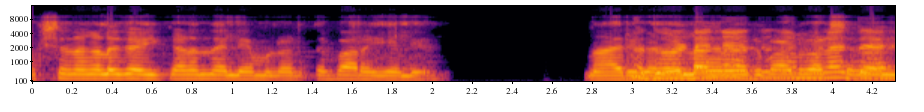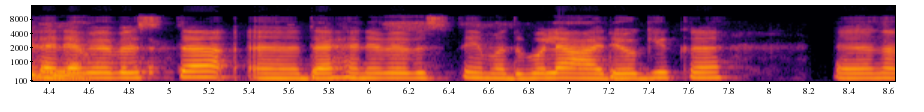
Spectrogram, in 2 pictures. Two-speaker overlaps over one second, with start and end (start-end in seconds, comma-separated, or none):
none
